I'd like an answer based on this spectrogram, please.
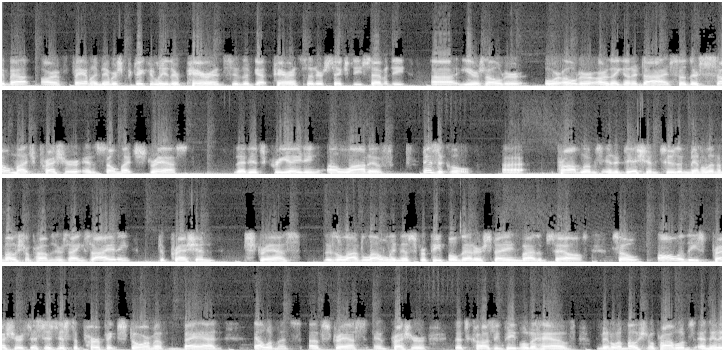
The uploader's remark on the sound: We opened up the phone lines after news broke about possibly reopening the economy, so we asked our listeners if they think it is a good idea.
